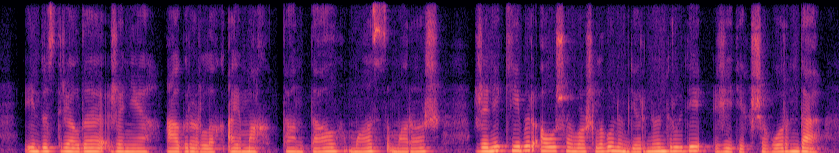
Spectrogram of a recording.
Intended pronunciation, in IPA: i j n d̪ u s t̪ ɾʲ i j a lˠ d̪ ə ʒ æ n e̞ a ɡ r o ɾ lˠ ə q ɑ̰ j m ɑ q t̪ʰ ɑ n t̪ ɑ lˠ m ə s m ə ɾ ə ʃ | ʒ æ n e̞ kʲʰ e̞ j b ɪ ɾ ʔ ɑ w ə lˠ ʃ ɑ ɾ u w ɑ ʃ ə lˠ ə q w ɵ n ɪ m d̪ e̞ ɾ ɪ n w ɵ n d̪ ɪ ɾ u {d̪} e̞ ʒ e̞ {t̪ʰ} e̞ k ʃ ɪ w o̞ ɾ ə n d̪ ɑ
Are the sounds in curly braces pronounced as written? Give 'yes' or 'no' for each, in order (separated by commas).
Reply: yes, no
